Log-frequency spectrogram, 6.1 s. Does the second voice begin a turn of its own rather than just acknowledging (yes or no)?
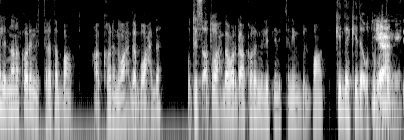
no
